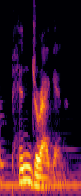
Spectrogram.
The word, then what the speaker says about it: Pendragon: He went by the name of Uther Pendragon, FYI. Mm hmm. It is pronounced pen, but then you have to follow the syllables through to dragon.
